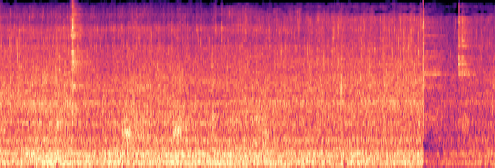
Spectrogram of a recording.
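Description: Heavy rain pouring down: a dense, steady noise that drops suddenly about four seconds in.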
